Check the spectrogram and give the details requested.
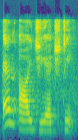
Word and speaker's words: night: The next pair of homophone is KNIGHT and NIGHT, pronounced as night. The first K is not pronounced.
